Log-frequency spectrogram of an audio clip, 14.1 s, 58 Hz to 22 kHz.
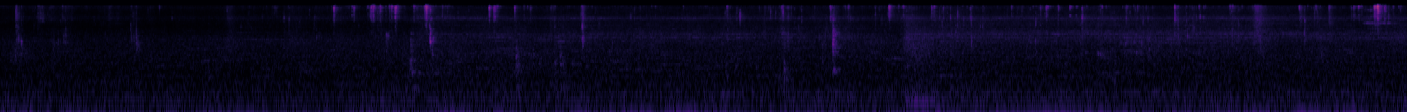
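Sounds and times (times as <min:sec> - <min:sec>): chewing and mouth smacks: 0:00.0 - 0:01.6, 0:03.8 - 0:04.5, 0:07.3 - 0:13.2
low steady hum: 0:00.0 - 0:14.0.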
